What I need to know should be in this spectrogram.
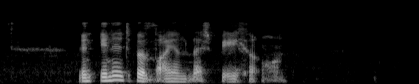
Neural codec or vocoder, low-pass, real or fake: vocoder, 22.05 kHz, 80 mel bands, HiFi-GAN; 7.2 kHz; fake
